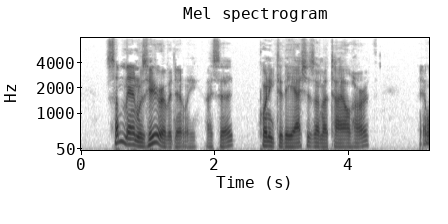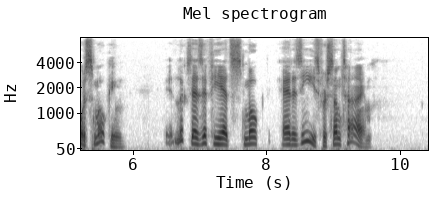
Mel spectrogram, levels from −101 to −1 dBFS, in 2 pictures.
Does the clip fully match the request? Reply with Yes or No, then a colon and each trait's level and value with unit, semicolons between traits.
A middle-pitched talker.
No: low, 120 Hz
